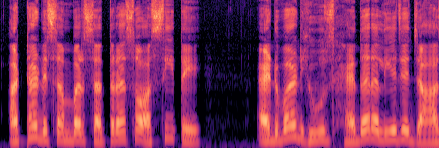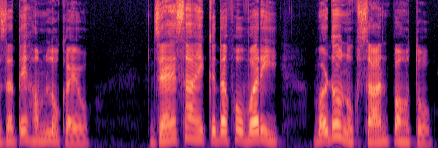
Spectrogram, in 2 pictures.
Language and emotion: Sindhi, neutral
